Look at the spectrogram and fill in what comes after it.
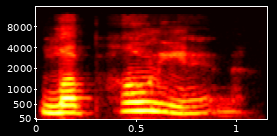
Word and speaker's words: Lapponian: L-A-P-P-O-N-I-A-N. Laponian.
